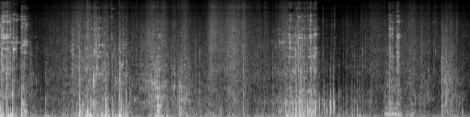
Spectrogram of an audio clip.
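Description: Broken drinking glasses clinking and scraping as the shards are handled, bright irregular clatters in bursts over nine seconds, close and fairly loud with no talk.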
